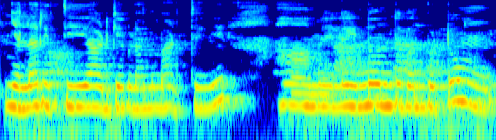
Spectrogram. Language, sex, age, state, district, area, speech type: Kannada, female, 18-30, Karnataka, Hassan, urban, spontaneous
